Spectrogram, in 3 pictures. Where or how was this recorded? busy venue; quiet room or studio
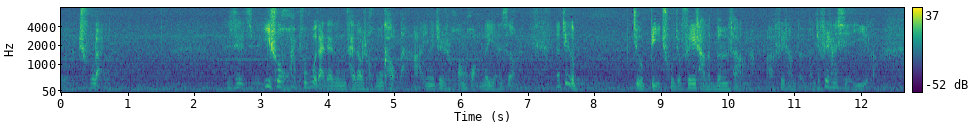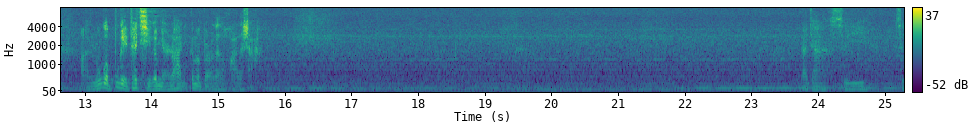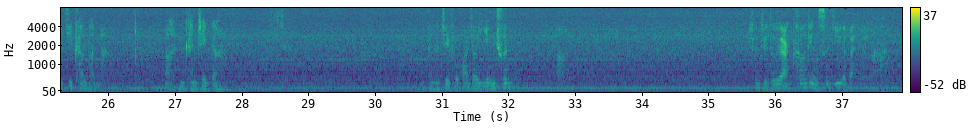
busy venue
